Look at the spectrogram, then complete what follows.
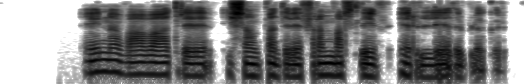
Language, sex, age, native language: Icelandic, male, 30-39, Icelandic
